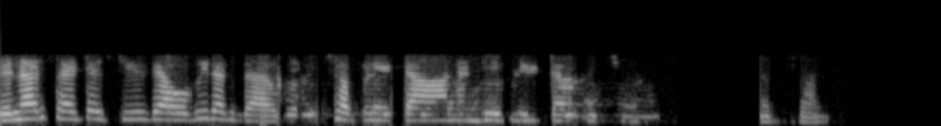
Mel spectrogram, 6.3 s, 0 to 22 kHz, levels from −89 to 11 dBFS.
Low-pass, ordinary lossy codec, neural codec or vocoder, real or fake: 3.6 kHz; none; none; real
